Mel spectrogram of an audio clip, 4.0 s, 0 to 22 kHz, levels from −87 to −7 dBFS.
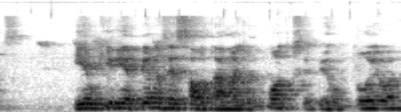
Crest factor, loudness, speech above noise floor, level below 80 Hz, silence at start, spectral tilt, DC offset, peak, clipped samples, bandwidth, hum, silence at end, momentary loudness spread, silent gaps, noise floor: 14 dB; -15 LUFS; 36 dB; -58 dBFS; 0.75 s; -7.5 dB/octave; under 0.1%; -2 dBFS; under 0.1%; 12.5 kHz; none; 0 s; 9 LU; none; -51 dBFS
